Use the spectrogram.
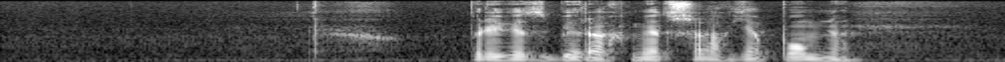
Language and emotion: Russian, neutral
